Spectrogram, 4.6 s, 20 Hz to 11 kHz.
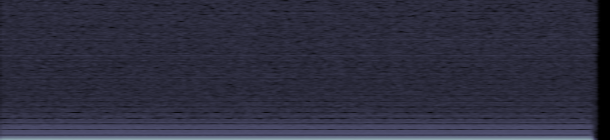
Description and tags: Ace Tone-Basspedal 005
I recorded this Ace tone Organ Basspedal with a mono mic very close to the speaker in 16bit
